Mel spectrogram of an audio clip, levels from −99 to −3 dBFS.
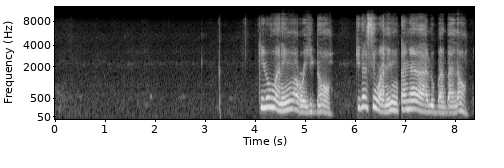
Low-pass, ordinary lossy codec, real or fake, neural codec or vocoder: none; none; fake; codec, 24 kHz, 0.9 kbps, WavTokenizer, medium music audio release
